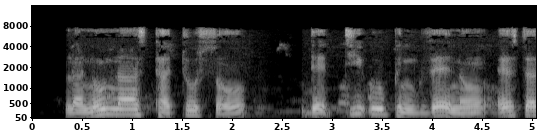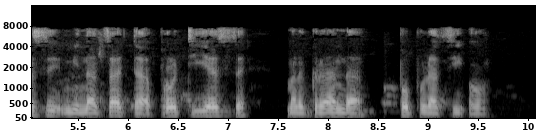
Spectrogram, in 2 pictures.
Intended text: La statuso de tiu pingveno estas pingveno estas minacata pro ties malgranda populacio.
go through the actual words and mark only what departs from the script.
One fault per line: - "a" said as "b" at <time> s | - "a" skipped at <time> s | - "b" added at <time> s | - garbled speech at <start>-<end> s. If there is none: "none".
- "nuna" added at 0.6 s
- "pingveno estas" skipped at 5.2 s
